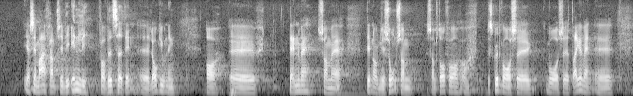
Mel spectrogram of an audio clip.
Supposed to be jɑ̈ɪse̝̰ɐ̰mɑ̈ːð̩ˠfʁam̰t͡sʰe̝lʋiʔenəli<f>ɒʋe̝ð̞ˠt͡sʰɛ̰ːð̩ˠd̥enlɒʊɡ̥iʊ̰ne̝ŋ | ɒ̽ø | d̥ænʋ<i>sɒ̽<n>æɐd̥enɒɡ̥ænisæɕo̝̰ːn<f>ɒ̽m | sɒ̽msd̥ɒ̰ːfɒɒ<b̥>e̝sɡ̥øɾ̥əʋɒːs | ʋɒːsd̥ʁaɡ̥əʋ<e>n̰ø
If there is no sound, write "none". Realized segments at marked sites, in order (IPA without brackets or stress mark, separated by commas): f, æ, m, s, b̥, æ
